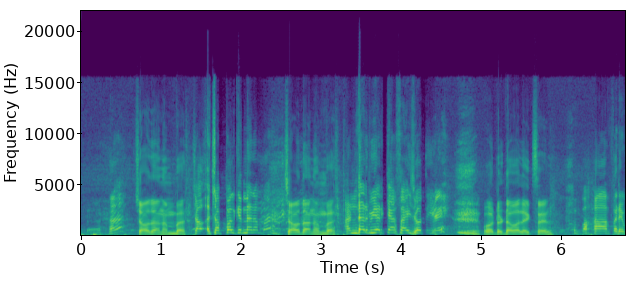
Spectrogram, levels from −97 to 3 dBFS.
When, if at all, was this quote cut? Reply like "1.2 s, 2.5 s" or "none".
none

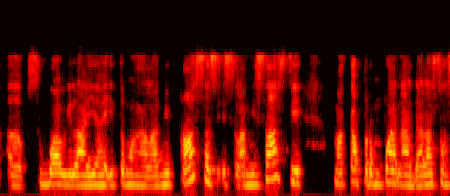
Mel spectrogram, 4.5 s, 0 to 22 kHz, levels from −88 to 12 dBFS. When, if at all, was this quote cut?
none

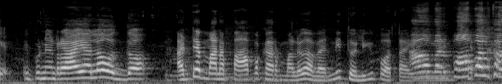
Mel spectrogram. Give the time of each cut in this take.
1.6 s

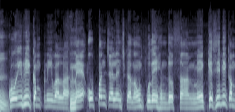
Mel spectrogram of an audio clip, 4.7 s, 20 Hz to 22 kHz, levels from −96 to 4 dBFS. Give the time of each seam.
1.4 s

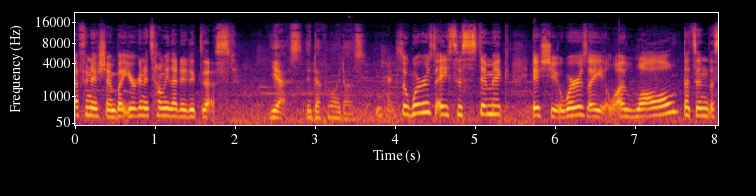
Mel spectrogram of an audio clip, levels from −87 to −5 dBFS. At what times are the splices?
3.1 s, 4.2 s

